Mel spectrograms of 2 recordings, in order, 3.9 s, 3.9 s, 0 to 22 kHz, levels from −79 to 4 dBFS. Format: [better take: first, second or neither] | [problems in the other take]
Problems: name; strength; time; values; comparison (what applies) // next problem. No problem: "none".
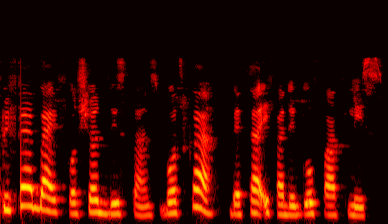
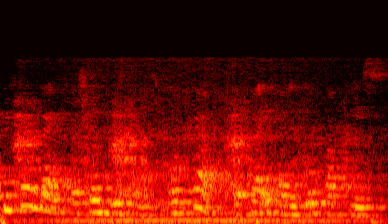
first | background sound (Breathing); 6 dB below the speech // room echo; dies away in 1 s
